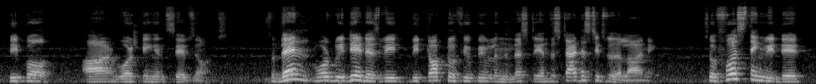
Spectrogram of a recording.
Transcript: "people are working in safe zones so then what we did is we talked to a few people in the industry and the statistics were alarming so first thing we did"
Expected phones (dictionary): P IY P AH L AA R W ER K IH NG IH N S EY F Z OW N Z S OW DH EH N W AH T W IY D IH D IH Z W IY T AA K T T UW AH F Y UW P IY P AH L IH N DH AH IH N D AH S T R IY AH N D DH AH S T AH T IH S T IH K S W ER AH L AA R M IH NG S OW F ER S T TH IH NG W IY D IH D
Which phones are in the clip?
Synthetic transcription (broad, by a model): P IY P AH L AA R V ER K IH NG IH N S EY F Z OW N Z S OW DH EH N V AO T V IY D IH D IH Z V IY T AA K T T UW AH F Y UW P IY P AH L IH N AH IH N D AH S T R IY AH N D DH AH S T AH T IH S T IH K S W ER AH L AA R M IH NG S OW F ER S T T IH NG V IY D IH D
